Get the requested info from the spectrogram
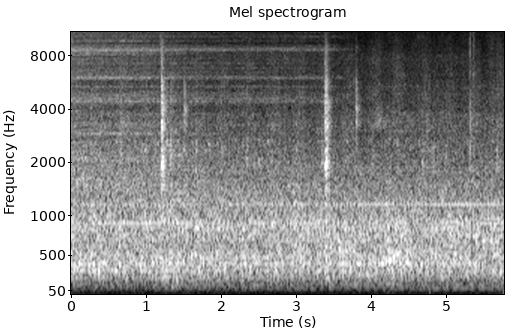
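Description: Heritage train of Mk2 coaches heard from a coach window, with a steady rumble and hiss. Three sharp clicks from the wheels come about two seconds apart.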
